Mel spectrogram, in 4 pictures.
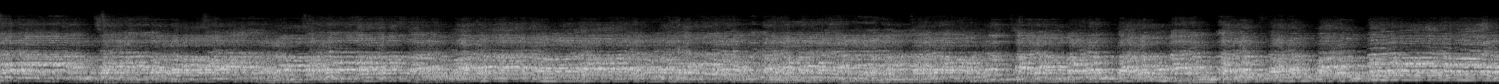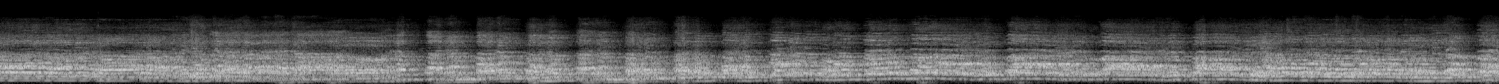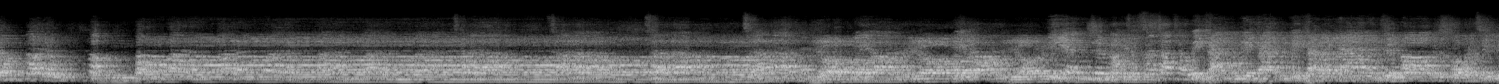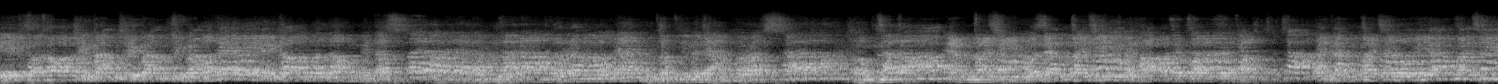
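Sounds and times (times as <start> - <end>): a cappella group singing: 0.0 - 59.9.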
